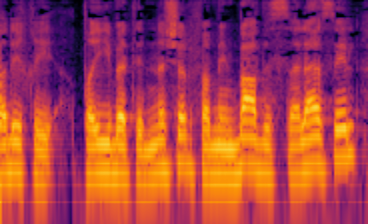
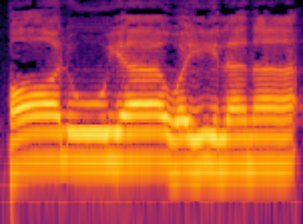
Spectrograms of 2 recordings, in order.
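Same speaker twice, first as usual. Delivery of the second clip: Quran recitation; 3 semitones higher, 4 dB louder, much slower than usual. Shown as a demonstration. Teacher reciting the Ya-Sin verse. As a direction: intone it as recitation.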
